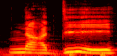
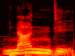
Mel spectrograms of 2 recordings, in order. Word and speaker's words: Nadi: Therefore, the town of Nadi is actually pronounced Nandi.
